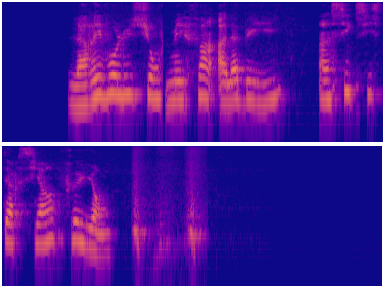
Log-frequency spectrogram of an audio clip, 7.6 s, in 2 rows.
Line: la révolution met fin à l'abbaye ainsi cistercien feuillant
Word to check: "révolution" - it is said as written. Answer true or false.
true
